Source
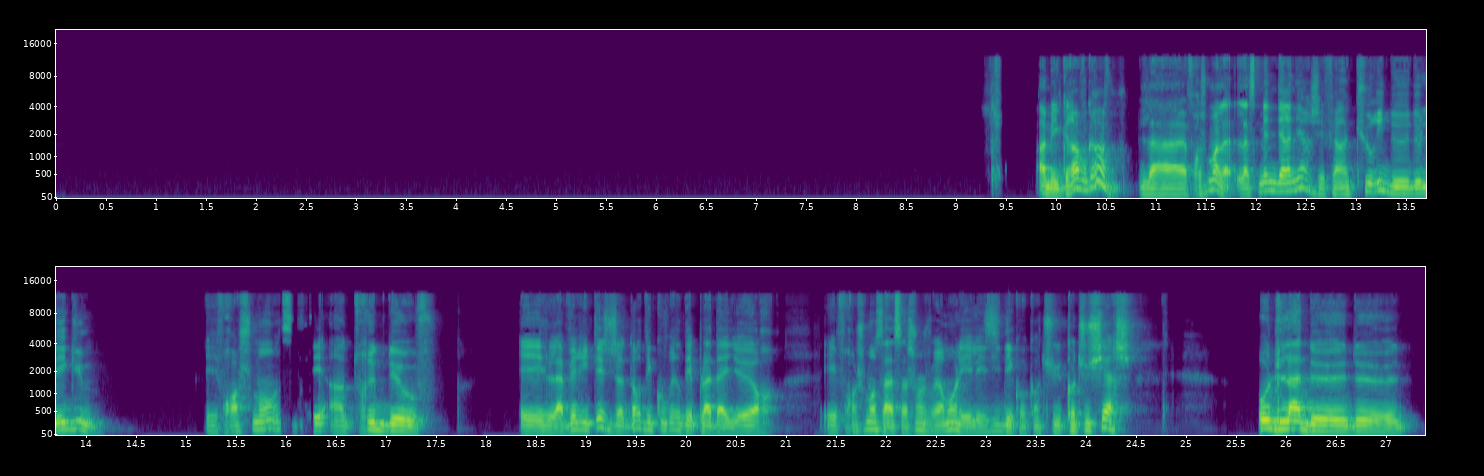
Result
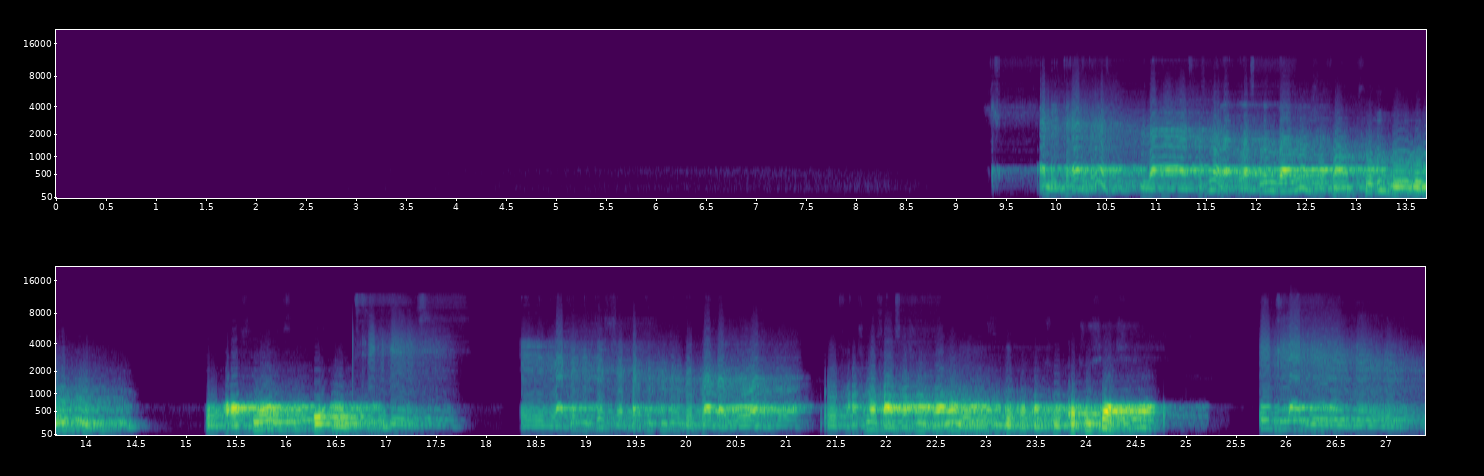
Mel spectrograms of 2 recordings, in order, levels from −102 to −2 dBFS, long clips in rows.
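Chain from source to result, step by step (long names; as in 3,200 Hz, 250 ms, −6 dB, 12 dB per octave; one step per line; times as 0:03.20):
drawn EQ curve 100 Hz 0 dB, 180 Hz +15 dB, 390 Hz +3 dB, 610 Hz +11 dB, 880 Hz −26 dB, 7,700 Hz −21 dB, 11,000 Hz −9 dB
transient designer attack +4 dB, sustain −1 dB
in parallel at −11 dB: hard clipping −28.5 dBFS, distortion −1 dB
on the sum: auto-filter band-pass saw down 0.12 Hz 340–4,400 Hz
reverb whose tail is shaped and stops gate 450 ms flat, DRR 3.5 dB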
